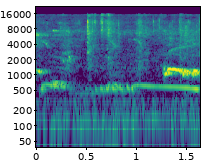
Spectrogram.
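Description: A male or female zebra dove (perkutut) coos steadily and close by, a level droning call with a brighter rising note near the end, heard alone with no talk.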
